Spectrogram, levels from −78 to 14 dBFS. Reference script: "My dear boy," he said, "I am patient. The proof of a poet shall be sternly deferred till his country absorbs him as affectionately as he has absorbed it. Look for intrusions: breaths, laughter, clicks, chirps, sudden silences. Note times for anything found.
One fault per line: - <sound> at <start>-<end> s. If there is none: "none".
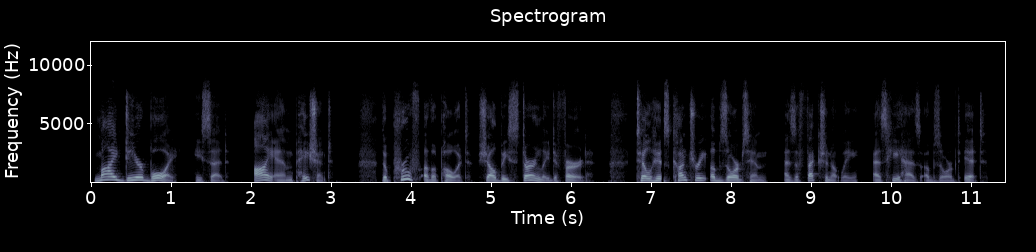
- dropout at 7.1-7.2 s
